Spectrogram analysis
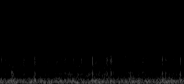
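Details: Relaxed male pet cat purring while getting a gentle massage after lunch, a steady low rumbling throb that pulses quickly and evenly without pause throughout.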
